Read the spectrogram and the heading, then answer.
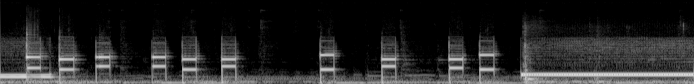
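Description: A phone number is dialed by the Y100 radio show for its Second Date Update segment: about a dozen quick touch-tone beeps in an uneven rhythm, each a short two-pitch chirp, followed by a steady ringing tone that continues to the end.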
